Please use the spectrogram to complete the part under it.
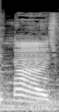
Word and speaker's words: Mize: So when we say Mize, we automatically have to spell it, M-I-Z-E.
